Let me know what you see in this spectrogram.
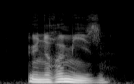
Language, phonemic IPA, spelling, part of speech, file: French, /ʁə.miz/, remise, verb / noun, Fr-remise.ogg
- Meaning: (verb) feminine singular of remis; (noun) 1. delivery, handing over; handover 2. remission; reduction 3. discount, reduction 4. shed, carriage house 5. deferment, postponement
